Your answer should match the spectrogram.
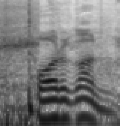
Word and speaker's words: Foregone: Foregone.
